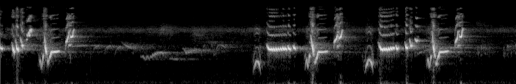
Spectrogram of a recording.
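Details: Master recording of white-rumped shama song for cage-bird training, with varied filler phrases: sharp, high, warbled whistles, a soft sliding whistle, then loud bright whistled phrases mixed with low notes.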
